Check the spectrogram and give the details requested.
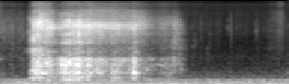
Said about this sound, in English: And while I'm at it, I'm going to take this opportunity to blow my nose because my nose is starting to go.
